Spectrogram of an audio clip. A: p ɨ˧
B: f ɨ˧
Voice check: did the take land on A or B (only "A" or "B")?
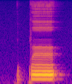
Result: A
